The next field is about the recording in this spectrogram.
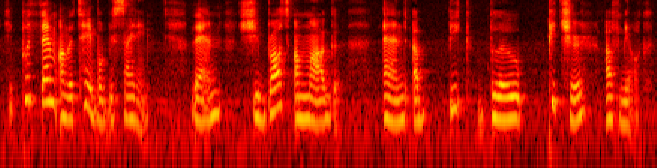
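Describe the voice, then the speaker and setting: A woman reading a children's story aloud expressively, with deliberate dramatic pauses and stretched words. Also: mid-range voice. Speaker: storybook reader. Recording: faint background noise.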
